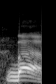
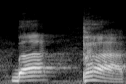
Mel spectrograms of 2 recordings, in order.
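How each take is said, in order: First: No puff of air follows the b. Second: A puff of air follows the b. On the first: The speaker calls it right. "sifatnya huruf ba aja syidah, nggak boleh keluar udara kok" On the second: The speaker calls it wrong. "ngomong ba ba keluar udara"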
